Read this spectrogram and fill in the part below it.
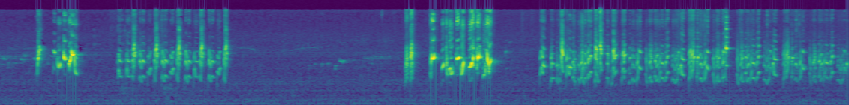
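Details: Male bulbul singing to stimulate silent wild bulbuls to sing and mate: bursts of chattering, warbled phrases separated by short pauses, with a steady faint low hum underneath.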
